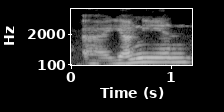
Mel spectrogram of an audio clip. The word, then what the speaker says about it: Jungian: When you get into Jungian psychology, I think is how it's pronounced.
